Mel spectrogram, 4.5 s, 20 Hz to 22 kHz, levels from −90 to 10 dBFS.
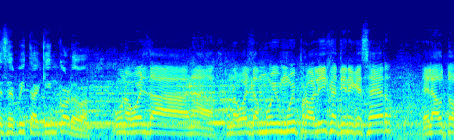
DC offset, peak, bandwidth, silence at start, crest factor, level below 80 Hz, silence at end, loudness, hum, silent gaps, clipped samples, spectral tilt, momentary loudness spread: under 0.1%; -14 dBFS; 10.5 kHz; 0 s; 14 dB; -56 dBFS; 0 s; -27 LUFS; none; none; under 0.1%; -5.5 dB/octave; 3 LU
